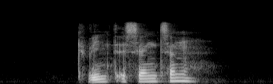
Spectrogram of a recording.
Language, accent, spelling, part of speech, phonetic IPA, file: German, Austria, Quintessenzen, noun, [ˈkvɪntʔɛˌsɛnt͡sn̩], De-at-Quintessenzen.ogg
- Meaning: plural of Quintessenz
